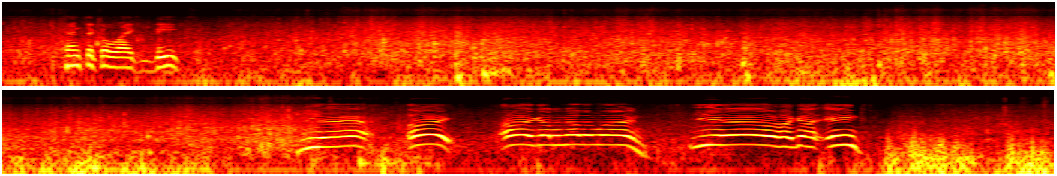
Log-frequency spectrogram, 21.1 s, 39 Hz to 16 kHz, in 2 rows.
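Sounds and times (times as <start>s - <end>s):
sea water washing against boat: 0.0s - 21.0s
wind buffeting microphone: 0.0s - 21.0s.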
